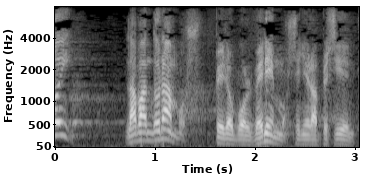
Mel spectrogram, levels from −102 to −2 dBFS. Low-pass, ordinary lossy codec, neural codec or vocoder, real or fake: none; none; none; real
